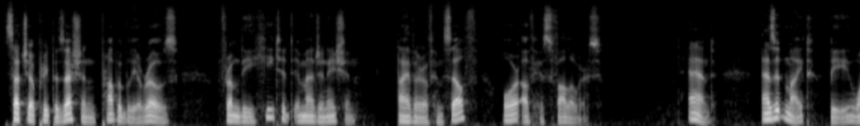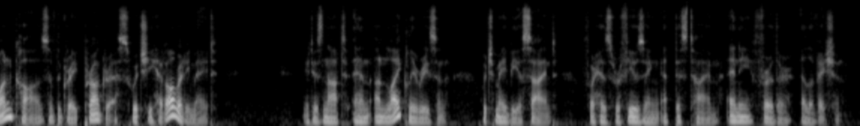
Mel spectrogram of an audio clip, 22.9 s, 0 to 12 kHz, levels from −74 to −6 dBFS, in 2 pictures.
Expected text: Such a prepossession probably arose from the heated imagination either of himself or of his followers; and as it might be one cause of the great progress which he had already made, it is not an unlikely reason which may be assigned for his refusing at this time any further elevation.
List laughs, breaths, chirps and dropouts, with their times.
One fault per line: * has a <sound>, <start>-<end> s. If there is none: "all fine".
all fine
